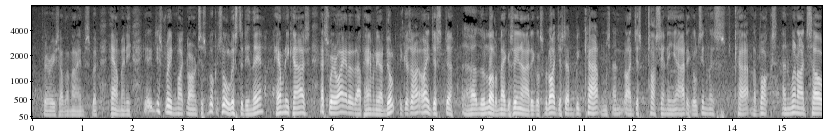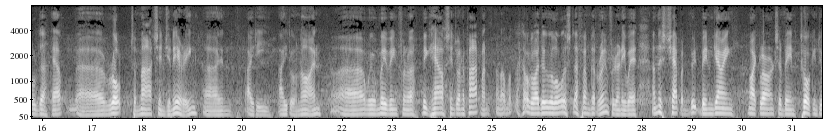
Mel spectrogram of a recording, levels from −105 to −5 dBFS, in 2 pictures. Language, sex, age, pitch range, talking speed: English, male, 60-79, 115-140 Hz, 220 wpm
